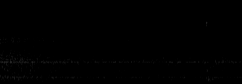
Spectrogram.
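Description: Near silence: faint room tone and hiss in a pause between spoken sentences.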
